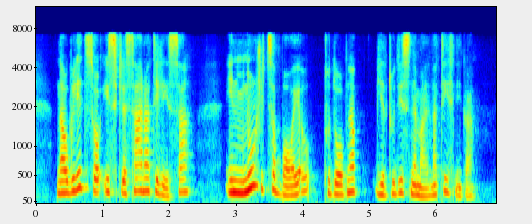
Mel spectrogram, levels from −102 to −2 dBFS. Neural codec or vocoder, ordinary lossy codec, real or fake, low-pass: codec, 16 kHz, 0.8 kbps, ZipCodec; none; fake; 7.2 kHz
